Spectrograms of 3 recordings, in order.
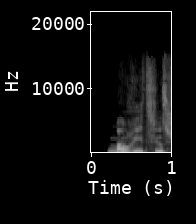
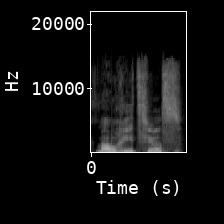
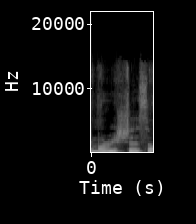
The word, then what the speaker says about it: Maurizius: Maurizius Staerkle Drux. – Oh boy. Okay, slow a little bit slower. – Maurizius. – Maurizius. – Genau. Yeah. You can also say Mauritius or Maurizio. It doesn't matter.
